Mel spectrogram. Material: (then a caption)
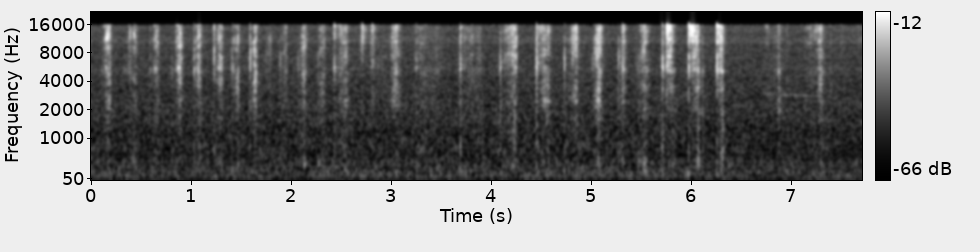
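Soap. Long nails scratch and tap quickly on a carved, solid bar of soap with a V notch, held in the hand. The result is a rapid run of crisp, bright, dry clicks and scrapes with no ring over a faint low hiss.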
